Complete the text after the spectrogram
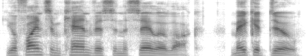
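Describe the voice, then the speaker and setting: A man playing a cold, menacing sea captain in a dramatic audiobook, smooth-spoken but snapping into orders. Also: mid-range voice, expressive, moderate pace, no echo, studio quality, lightly acted. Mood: barking command. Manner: smooth, then snapping sharply into loud orders. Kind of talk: dramatic audiobook character reading.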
